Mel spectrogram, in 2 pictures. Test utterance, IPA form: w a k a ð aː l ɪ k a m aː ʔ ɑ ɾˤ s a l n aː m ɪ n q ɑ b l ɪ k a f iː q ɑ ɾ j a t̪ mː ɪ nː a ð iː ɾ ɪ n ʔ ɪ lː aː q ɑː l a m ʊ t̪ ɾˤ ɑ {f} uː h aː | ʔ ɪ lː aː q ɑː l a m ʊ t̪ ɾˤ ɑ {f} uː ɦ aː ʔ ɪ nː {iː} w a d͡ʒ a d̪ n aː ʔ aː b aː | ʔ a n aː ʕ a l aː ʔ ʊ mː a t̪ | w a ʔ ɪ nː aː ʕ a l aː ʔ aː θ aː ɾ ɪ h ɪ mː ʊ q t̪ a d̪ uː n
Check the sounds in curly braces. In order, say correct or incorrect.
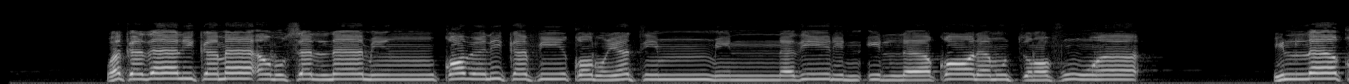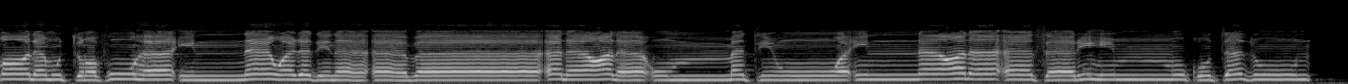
correct, correct, incorrect: aː

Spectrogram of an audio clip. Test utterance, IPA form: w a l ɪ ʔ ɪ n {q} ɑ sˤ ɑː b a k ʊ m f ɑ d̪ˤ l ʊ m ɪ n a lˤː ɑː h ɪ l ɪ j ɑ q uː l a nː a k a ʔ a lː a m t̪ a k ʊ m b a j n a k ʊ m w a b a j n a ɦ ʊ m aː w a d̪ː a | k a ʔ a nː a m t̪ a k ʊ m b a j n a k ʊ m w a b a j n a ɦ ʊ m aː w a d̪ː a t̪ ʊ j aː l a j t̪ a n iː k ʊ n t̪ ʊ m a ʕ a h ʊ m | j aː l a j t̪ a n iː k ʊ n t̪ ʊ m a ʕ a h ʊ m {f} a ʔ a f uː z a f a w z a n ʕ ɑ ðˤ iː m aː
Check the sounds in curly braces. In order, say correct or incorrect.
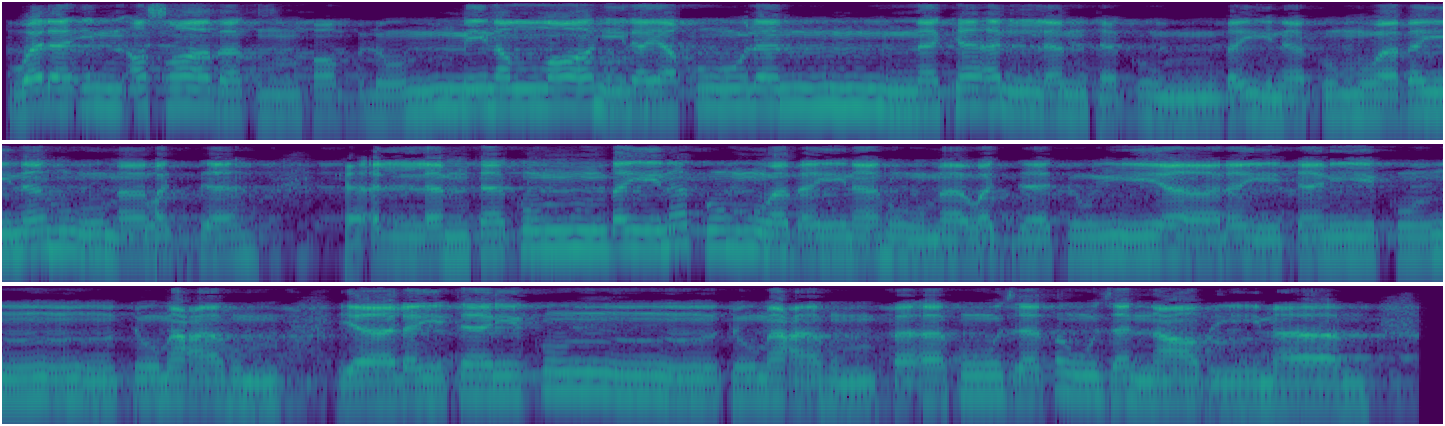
incorrect: ʔ, correct

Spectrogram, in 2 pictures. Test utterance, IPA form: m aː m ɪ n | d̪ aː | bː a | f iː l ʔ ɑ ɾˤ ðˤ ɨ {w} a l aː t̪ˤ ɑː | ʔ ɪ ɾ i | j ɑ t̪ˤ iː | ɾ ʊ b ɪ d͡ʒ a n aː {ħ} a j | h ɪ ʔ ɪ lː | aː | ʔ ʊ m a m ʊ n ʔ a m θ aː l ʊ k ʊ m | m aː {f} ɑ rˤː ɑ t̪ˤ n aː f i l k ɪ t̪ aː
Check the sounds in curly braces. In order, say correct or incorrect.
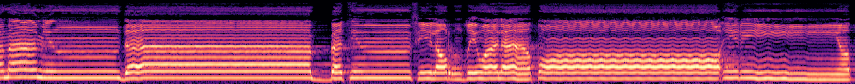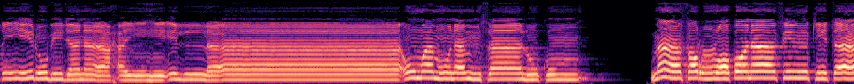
correct, correct, correct

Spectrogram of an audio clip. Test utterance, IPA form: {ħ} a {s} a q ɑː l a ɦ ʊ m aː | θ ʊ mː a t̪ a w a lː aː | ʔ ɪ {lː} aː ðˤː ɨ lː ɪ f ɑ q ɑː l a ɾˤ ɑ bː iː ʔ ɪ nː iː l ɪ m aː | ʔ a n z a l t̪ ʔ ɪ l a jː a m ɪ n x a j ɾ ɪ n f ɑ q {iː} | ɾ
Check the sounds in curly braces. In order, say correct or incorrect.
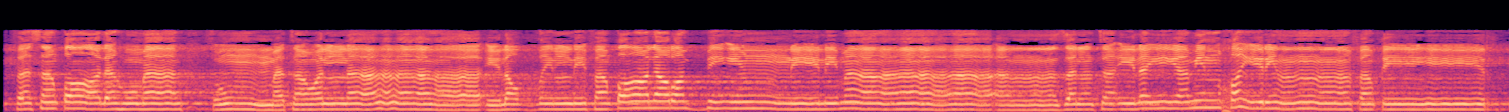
incorrect: f, correct, incorrect: l, correct

